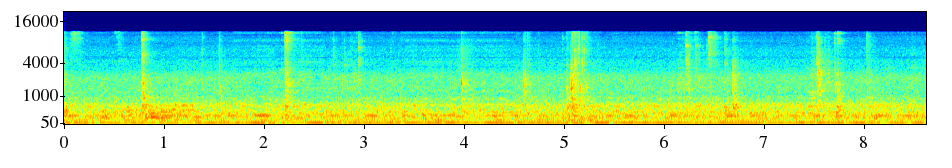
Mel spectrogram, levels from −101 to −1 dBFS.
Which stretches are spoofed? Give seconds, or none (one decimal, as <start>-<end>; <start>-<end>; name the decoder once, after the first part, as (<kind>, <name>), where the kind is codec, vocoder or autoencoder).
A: 1.7-2.6 (codec, SNAC); 3.4-4.5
